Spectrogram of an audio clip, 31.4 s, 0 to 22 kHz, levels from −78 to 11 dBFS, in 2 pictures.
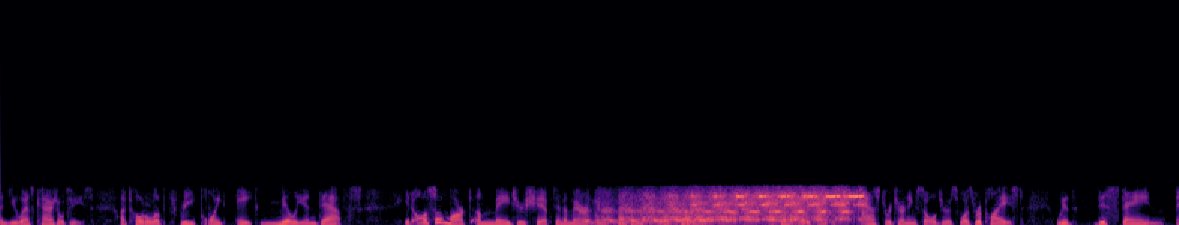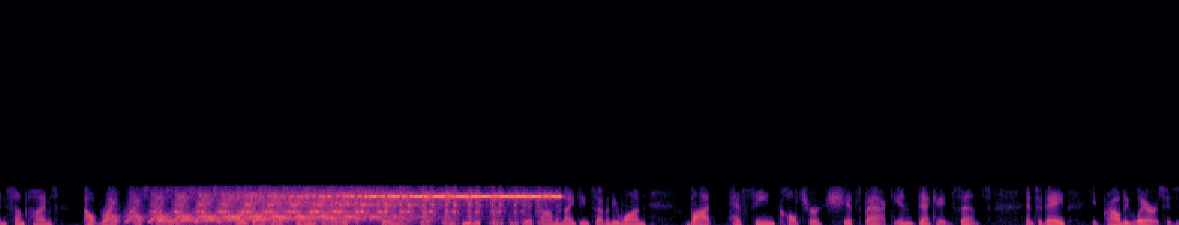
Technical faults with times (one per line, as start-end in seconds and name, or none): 0.00-31.44 AMR narrowband mobile codec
